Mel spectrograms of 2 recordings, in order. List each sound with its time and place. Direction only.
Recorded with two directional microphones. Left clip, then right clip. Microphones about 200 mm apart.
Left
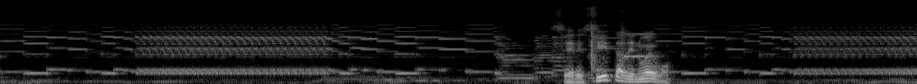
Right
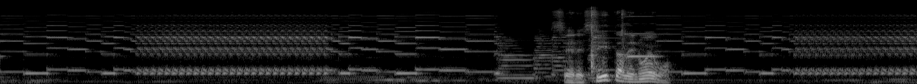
5.6 s speech: 35° left (ahead or behind)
